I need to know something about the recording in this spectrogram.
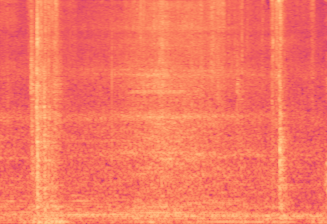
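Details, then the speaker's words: Royal Enfield Bullet after replacing the cut main-stand rubber (oiled and hammered in): idling bike taken off main stand gives only dull thuds, the clanking noise gone. "Friends जो आवाज आ रही थी वो खत्म हो चुकी है"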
